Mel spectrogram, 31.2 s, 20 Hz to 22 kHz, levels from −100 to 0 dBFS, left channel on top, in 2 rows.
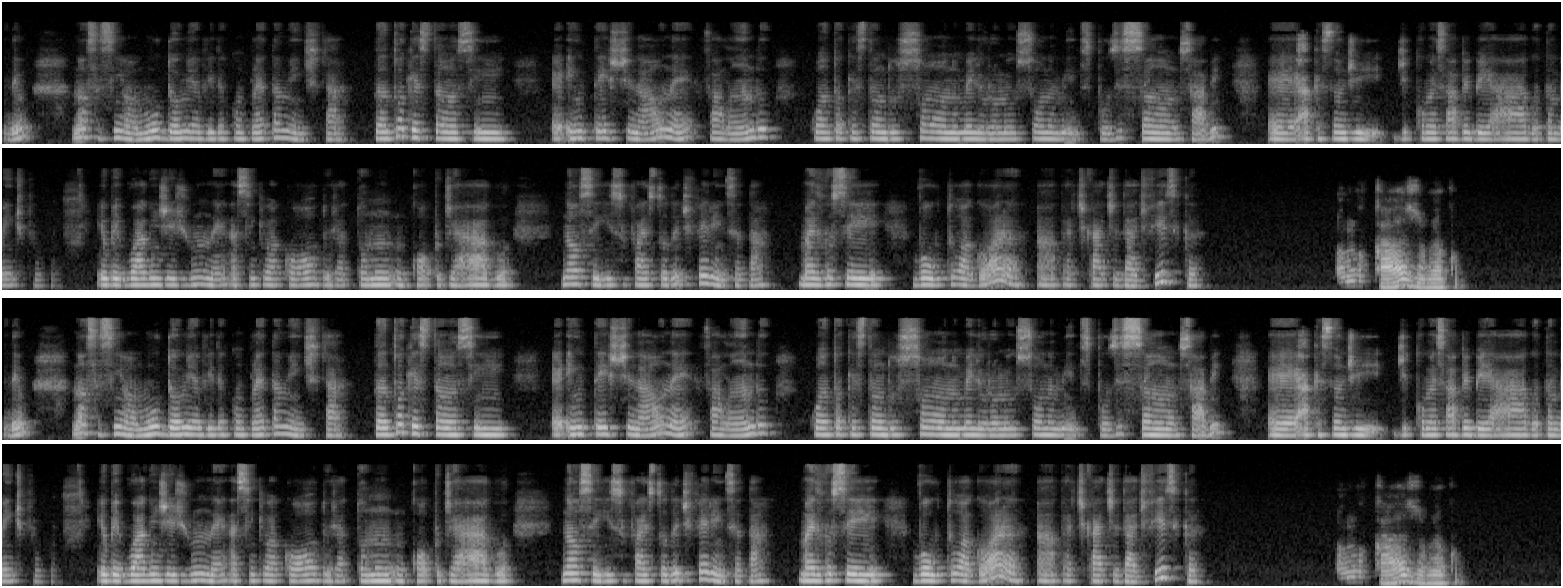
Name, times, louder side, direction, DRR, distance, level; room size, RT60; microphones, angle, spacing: voice 1, 0.0-3.4 3.7-5.1 5.5-7.8 8.1-23.3 23.6-27.6, right 3 dB, 20° right, 0.5 m, -32 dB
voice 2, 28.9-30.1, left 3 dB, 30° left, 0.7 m, -31 dB
4.1 x 2.2 x 2.7 m
head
